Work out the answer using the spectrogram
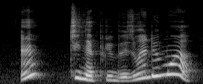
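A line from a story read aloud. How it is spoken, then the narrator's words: Cheerful whisper in ear. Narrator (French): dit gaiement monsieur de Plouguerne à l'oreille de Clorinde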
